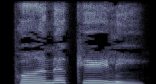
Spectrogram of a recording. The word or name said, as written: ಪನಿಗೊಳ್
